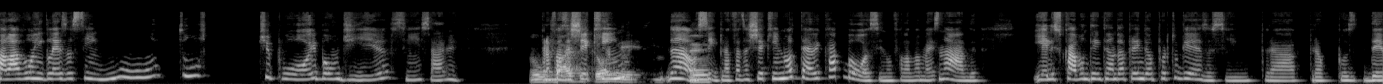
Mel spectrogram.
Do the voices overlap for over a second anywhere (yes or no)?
yes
